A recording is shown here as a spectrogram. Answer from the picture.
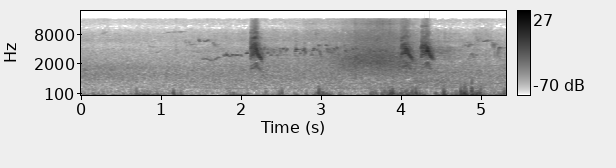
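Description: Outdoor ambience with a few short, sharp bird calls that sweep down in pitch: one about two seconds in and two close together about four seconds in. Under them a faint hiss swells and fades in the middle, and a few low thumps come near the end.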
